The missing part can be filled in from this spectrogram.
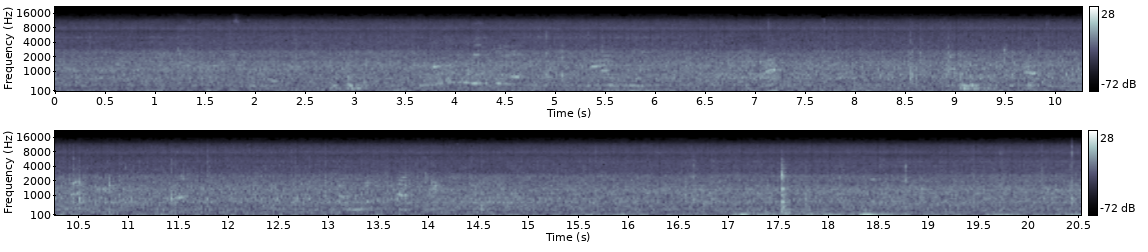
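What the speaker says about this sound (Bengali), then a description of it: "আমার পানি ফুটে উঠেছে।" Water at a rolling boil in a cooking pot, ready for momos, gives a steady broadband bubbling hiss with small pops, continuous and fairly close for the whole stretch, with no clear speech over it.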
